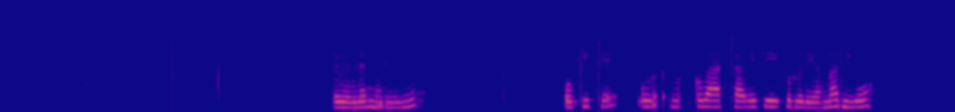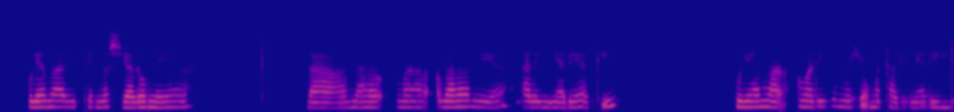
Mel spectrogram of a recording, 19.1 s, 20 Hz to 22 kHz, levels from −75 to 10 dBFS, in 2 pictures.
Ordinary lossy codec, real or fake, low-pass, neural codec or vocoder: Opus, 32 kbps; fake; 7.2 kHz; codec, 16 kHz, 0.5 kbps, X-Codec, HuBERT features, trained on balanced general audio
